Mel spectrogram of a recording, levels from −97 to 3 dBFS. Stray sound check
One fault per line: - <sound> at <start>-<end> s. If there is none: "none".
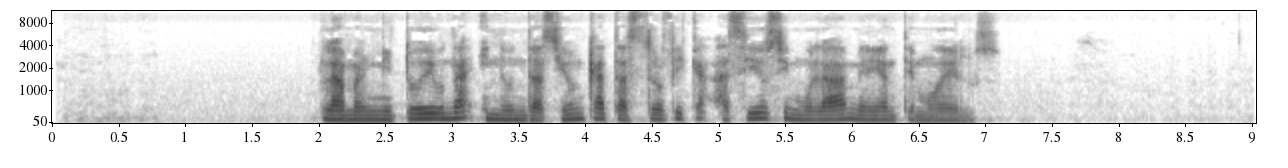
none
